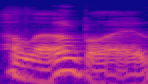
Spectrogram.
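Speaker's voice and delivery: very deep, very low rasping voice. Showing how the voice sounds today: deeper, raspier voice. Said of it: "My voice is unusually deeper, deeper and raspier today".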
